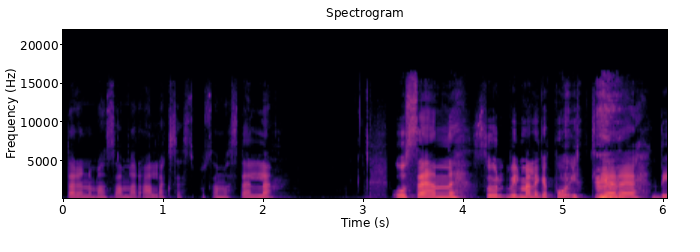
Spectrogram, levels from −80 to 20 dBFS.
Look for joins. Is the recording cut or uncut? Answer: cut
